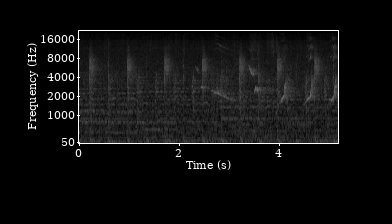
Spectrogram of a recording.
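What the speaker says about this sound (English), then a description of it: "Listen to the birds chirping." Small birds chirp and tweet in quick, rising calls over a steady background hum, fairly faint and scattered across a few seconds.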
